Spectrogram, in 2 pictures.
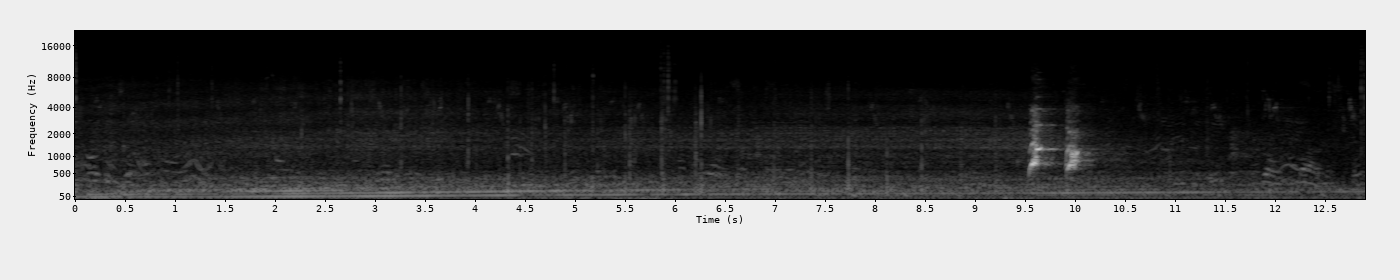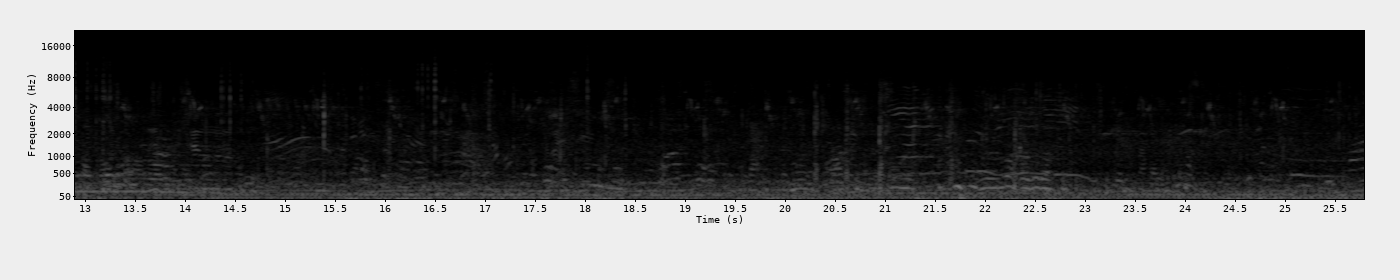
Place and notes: Dubingiai, Lithuania, crossroads (quarantine days)
the crossroad of little Lithuanian historical town...life is going on.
